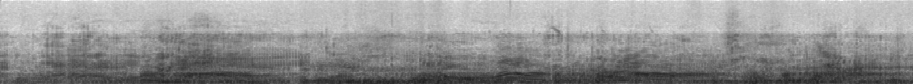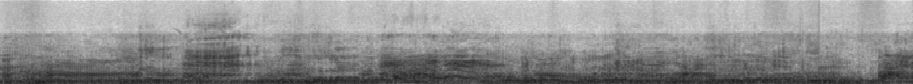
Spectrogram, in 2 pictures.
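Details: Young lions of the Kambula Pride growl low and rumbling while feeding on an impala carcass in open grassland, the bigger females settled off to the side; continuous deep growls with music playing throughout.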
